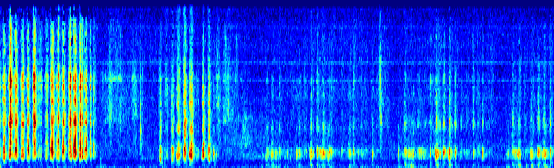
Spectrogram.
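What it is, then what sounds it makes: Wax-coated scratch-art paper. A pointed wooden stylus held in the fingers scratches lines into a thin black wax-coated scratch-art paper page of a spiral-bound notebook lying flat on a table. Quick, irregular bursts of short, dry scratch strokes sound bright and papery, with brief quiet pauses between groups.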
